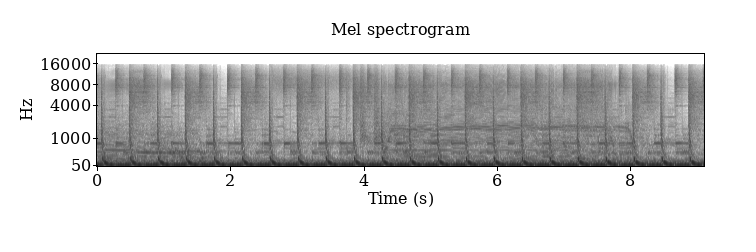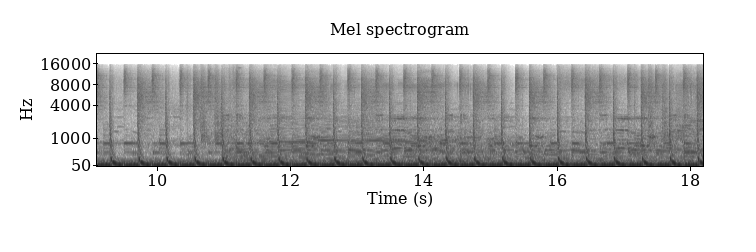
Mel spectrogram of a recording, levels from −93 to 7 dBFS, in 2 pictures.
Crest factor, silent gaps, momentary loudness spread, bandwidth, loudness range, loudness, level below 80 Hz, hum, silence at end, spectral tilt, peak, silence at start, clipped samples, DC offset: 12 dB; none; 1 LU; 15.5 kHz; 0 LU; -17 LUFS; -18 dBFS; none; 0 s; -4 dB/octave; -2 dBFS; 0 s; under 0.1%; under 0.1%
